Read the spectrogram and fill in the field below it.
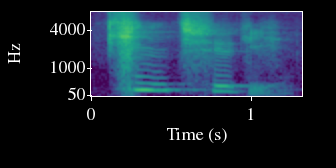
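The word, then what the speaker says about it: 金継ぎ: 어, 일본에 킨츠키 킨츠기 킨츠기 킨츠기 예 제가 이걸 써 써 놓기는 킨즈기라고 했는데 킨츠 킨츠 막 이렇게 자꾸 그러니까 어 일본어를 전공하신 그 우리 일부 일부 예배를 드리신 성도님께서 목사님 발음을 그렇게 발음하시면 안 됩니다. 그래 가지고 제 긴장에서 발음을 하 킨츠기 킨츠기 키는 금이라는 뜻이거든요.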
